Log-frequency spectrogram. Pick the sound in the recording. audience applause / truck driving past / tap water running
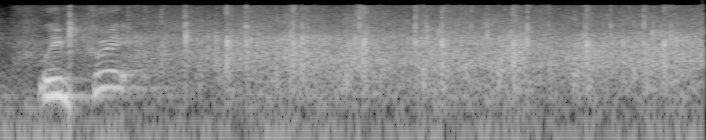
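audience applause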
